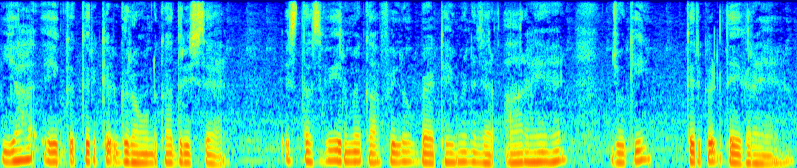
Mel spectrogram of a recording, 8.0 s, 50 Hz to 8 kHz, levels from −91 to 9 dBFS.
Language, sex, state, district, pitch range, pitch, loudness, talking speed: Hindi, male, Uttar Pradesh, Lalitpur, 115-135 Hz, 125 Hz, -18 LUFS, 175 wpm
